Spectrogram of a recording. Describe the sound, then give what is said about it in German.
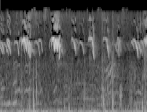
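Ten yellow chicks peck and cheep around the legs of visiting women, giving many quick, shrill high peeps in a busy, uneven stream with one louder burst. “Zehn gelbe Küken picken zwischen den Beinen der Frauen, die zu Besuch gekommen sind.”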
